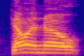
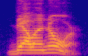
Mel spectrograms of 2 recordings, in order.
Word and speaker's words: Delano: would pronounce this delano i would pronounce delenor delanor not delano eleanor not ilanor del delano delano not delano delano so you're either mispronouncing his name okay if you add an r it's del and or if you don't add the or it's delano delano delano delano not delanor okay not delon nor delon nor delon nor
